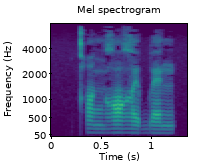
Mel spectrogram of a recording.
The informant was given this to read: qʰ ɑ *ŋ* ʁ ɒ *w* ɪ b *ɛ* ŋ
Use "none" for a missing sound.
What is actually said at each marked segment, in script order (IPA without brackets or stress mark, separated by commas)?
ŋ, ʁ, ɛ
